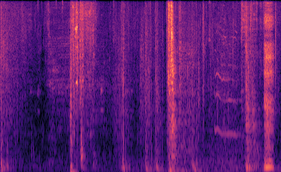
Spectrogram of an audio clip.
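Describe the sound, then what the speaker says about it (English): A cat in the video game Cronos: The New Dawn, several short meows and mewing cries spread across the clip among thuds and other game noises. "Cat."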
